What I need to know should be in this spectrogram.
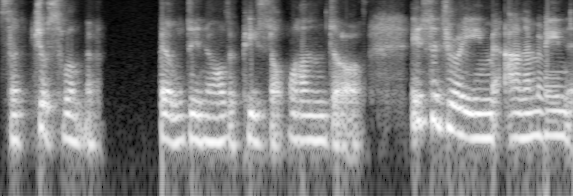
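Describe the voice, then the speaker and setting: A woman with a British accent speaks at a very deep, low pitch. Her pace is fairly slow, and her pitch varies in an ordinary way. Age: 60s. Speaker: founder of a water safety social enterprise. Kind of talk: interview.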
